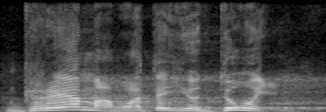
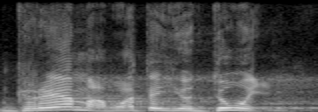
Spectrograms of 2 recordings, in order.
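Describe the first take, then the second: First: It is said in an upset, annoyed tone. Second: It is said in an upset, annoyed tone.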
